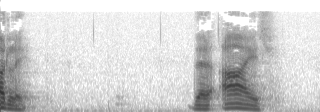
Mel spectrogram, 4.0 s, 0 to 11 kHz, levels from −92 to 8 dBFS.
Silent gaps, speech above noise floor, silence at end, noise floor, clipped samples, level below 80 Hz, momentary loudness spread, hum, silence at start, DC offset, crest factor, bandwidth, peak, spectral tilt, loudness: none; 38 dB; 0.65 s; -60 dBFS; under 0.1%; -56 dBFS; 12 LU; none; 0 s; under 0.1%; 24 dB; 8 kHz; -2 dBFS; -7 dB/octave; -23 LUFS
